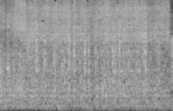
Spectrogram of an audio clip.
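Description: Loud, steady mechanical grinding like an ice machine crushing ice, a harsh whirring rumble with a fast, rattling pulse that keeps going without a break. No one speaks.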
